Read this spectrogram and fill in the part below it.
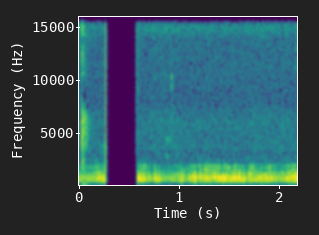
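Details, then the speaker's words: Ham radio on 3526 kHz, 80 m band, insulated 20-gauge wire dipole, very dry clay soil: harsh crackly static with sharp sparking pops spiking to S9, impulse noise from a nearby power line. "if we listen for a while what happens see the impulse noise spiking way up up to S9 see the staticky almost sparking sound"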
